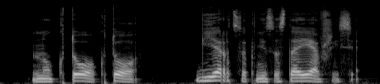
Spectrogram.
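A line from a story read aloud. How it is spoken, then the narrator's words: Gritted teeth, then exploding. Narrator (Russian): сквозь зубы процедил Клайс, а потом взорвался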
